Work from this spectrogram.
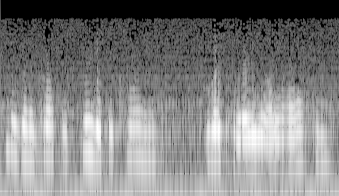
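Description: A woman's voice: on the high side, fairly even intonation, brisk, slight background noise, lightly acted. A woman playing a sweet young sweetheart, old radio. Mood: wistful. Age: young adult. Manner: earnest, wistful, gushing. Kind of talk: 1940s radio acting. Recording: tinny lo-fi old radio broadcast.

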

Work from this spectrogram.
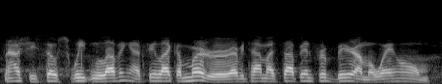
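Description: A put-upon American husband of old radio drama, acted by a man, grumbles wryly in a somewhat high male voice. The recording is thin and narrow, like a vintage broadcast. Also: fast, lightly acted. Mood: weary, wry grumbling. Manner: grumbling, wry. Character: weary henpecked husband, wry and put-upon. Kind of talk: 1950s radio acting.

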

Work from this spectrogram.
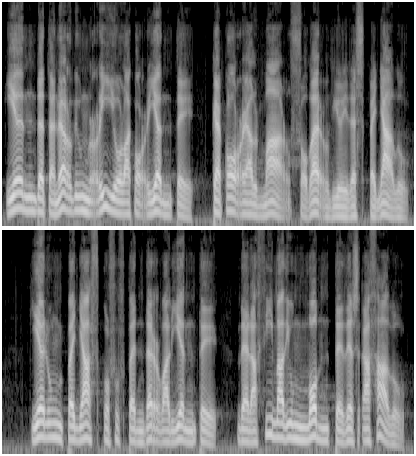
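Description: A man's voice: mid-range voice, expressive, measured pace, no echo, clean studio sound, close to an everyday voice. An actor playing a stern, embattled old king, declaiming classical Spanish verse in a solemn manner. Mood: grave, foreboding.

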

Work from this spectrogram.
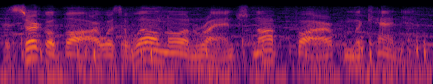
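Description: A man's voice: lowish voice, lively intonation, moderate pace. A man narrating a radio western in a formal, dramatic announcer style. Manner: formal, crisp storytelling delivery. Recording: muffled old radio recording. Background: music.

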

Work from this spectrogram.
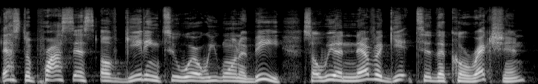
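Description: A man's voice: high voice, animated, normal speed, no room sound, clean studio sound. A man hosting a podcast, casually following up on his guest's point. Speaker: podcast host. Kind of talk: casual discussion.

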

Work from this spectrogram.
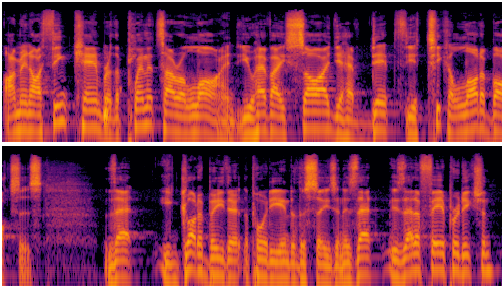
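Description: A man hosting a sports radio interview, asking deliberate, emphatic questions. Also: medium pitch.

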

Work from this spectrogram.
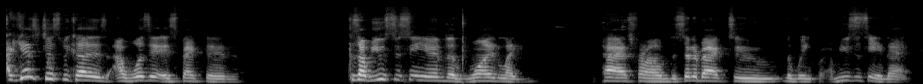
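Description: A man's voice: fairly high pitch, animated, unhurried. A man talking casually as a soccer podcast host, informal and thinking aloud as he goes. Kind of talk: casual soccer post-match discussion.

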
